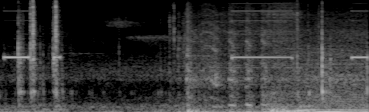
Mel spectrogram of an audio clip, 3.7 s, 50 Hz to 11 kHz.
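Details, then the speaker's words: Toyota Corolla S manual, about 224,000 miles, after sitting a while with no battery tender, cranked in neutral with the clutch in: chimes and clicks, then prompt crank and catch into a steady low idle; a normal start. "Fire it right up so so you got to let it run before you take the clutch your foot off the clutch make sure you're in neutral everybody"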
